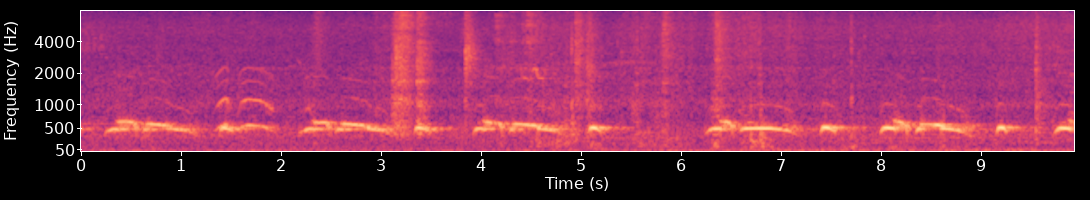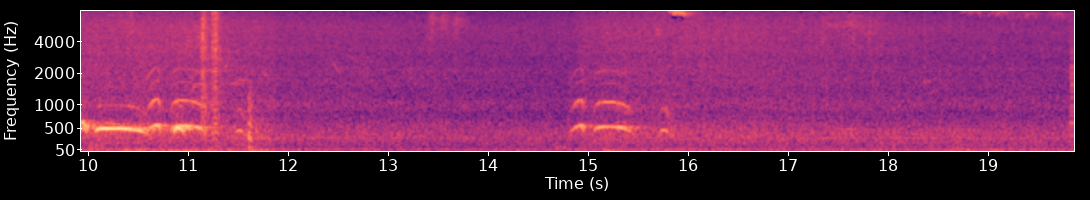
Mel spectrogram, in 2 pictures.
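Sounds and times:
bird calling with mellow cooing notes: 0.0 - 5.6, 6.2 - 11.8, 14.8 - 16.1.

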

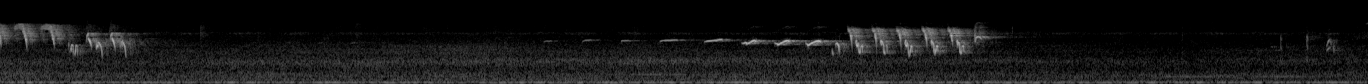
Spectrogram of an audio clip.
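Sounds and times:
bird calls: 0.0 - 1.5, 5.4 - 10.0.

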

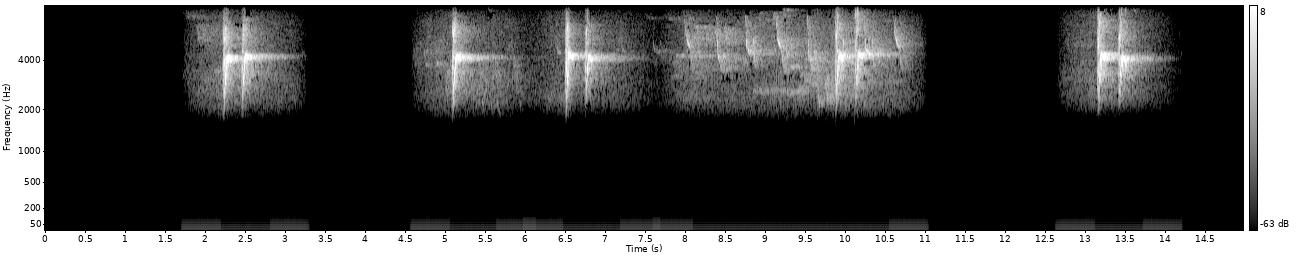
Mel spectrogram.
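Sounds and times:
bird chirping in rapid high sharp trilling runs: 1.8 - 3.0, 4.7 - 10.9, 12.9 - 14.0.

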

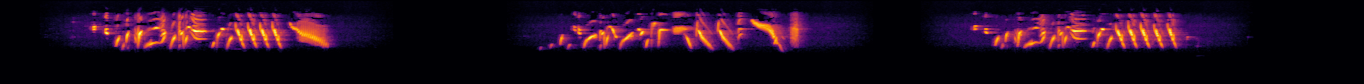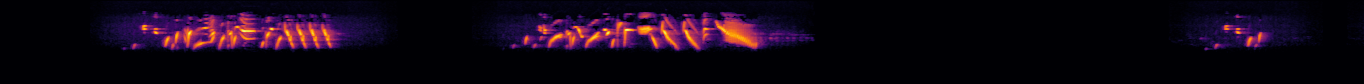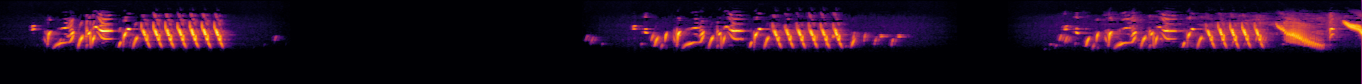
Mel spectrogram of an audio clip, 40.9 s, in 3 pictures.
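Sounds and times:
bird chirping: 0.9 - 3.3, 5.4 - 8.0, 9.7 - 11.9, 15.0 - 17.0, 18.8 - 21.4, 25.7 - 26.3, 27.6 - 29.5, 33.2 - 36.4, 37.8 - 40.9.

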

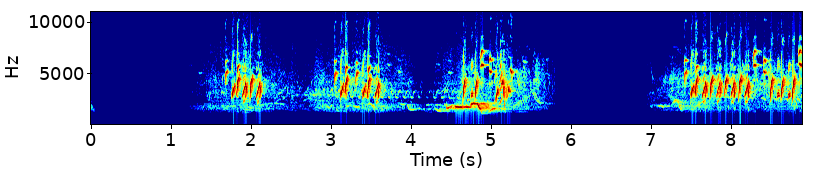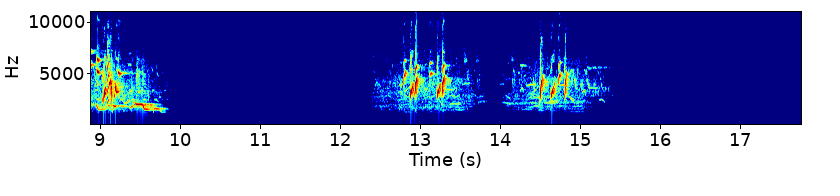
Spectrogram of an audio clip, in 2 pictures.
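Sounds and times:
bird giving bursts of quick high twittering notes: 2.8 - 5.6, 7.1 - 9.8, 12.7 - 15.2.

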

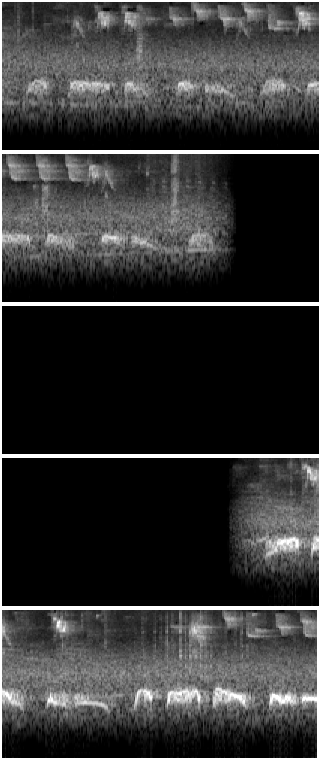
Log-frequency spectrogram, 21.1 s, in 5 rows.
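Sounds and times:
bird giving low hollow cooing notes: 0.0 - 7.4, 15.9 - 21.1.

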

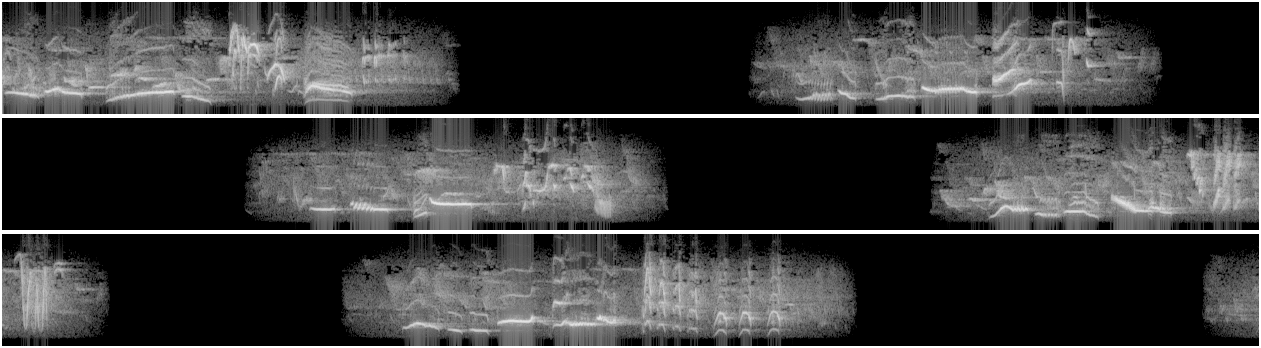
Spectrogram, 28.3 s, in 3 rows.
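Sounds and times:
bird song: 0.0 - 3.4, 5.6 - 8.7, 11.3 - 14.4, 16.4 - 19.7, 21.4 - 25.3, 27.9 - 28.2.

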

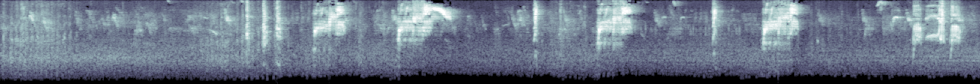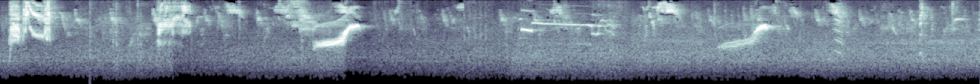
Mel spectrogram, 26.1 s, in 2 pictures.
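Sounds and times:
common starling calls: 2.2 - 6.1, 7.0 - 8.6, 9.4 - 10.8, 11.7 - 26.1.

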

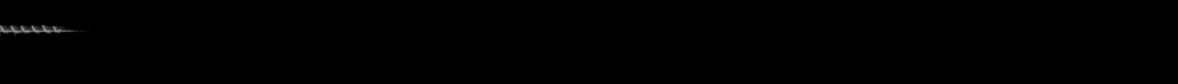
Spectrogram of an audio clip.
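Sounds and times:
bird song trills: 0.0 - 0.9.

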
